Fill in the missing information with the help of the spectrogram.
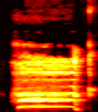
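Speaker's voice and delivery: high loud frightened honk; loud scared high honk. Acted. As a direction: honk for help in a panic. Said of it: "he sounded scared".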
